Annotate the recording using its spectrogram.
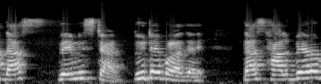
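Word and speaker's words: Semester: বছরকে কি বলে আপু এখানে কি সেমিস্টার নাকি জেমিস্টার হবে এটা যখন আপনি জার্মান উচ্চারণ করবেন তখন জেমিস্টার হবে জেমিস্টার এই যে এ আছে না ভাওয়েল আছে জাস্ট সেমিস্টার আর এই যে কোয়ার্টার আর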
